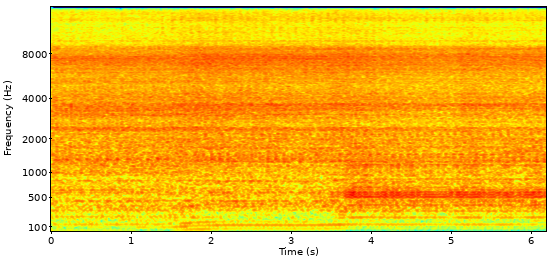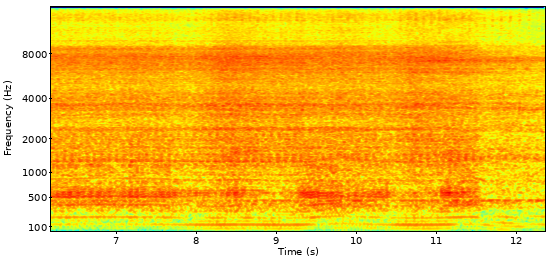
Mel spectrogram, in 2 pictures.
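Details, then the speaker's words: 2005 Toyota Camry 2AZ petrol engine at idle, before repair: a rough low growl under the engine note. Diagnosed as a worn timing belt tensioner, to be replaced during the timing cover and oil pan oil-leak reseal. "Guys jadi seperti itu bunyi ngoroknya itu udah kita analisa ternyata dari Tensioner nah ini kita mau sekalian ganti Tensioner karena kita bakal lepas juga tuh Tensioner untuk buka Kabupaten ini"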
